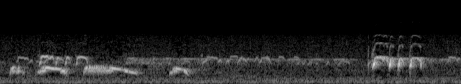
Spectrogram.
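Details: Local wild zebra dove singing as a lure for other doves: low rolling coos open the clip, then a faint drawn tone, ending with a loud, rapid stuttering burst.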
